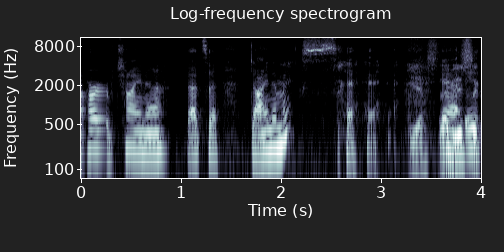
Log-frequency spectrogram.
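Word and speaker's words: Dynamix: enough the the heart of China that's a Dynamics yes that is the correct pronunciation of course it is it's nothing to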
